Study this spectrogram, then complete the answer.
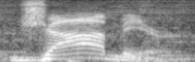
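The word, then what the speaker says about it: Jahmyr: gibbs's first name j-a-h-m-y-r and according to the Lions it's Jamir and I would have said Jamir so that's all that's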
